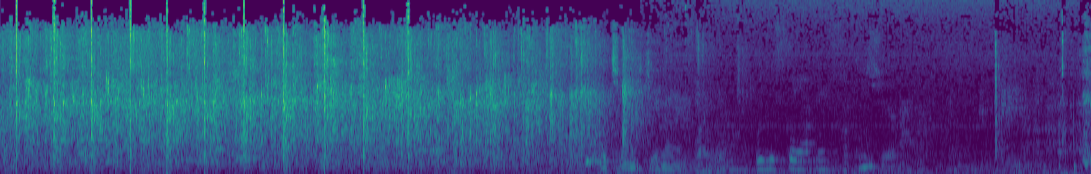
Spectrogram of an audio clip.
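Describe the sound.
Warm audience applause welcomes a speaker at a recovery step-series session, loud and dense at first, then thinning out partway through as a voice begins to come through.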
